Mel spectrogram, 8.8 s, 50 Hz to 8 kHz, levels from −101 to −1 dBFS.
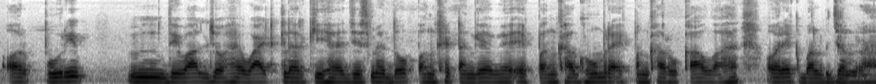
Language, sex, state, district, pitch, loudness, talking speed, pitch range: Hindi, male, Delhi, New Delhi, 110 Hz, -13 LUFS, 210 wpm, 105-115 Hz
